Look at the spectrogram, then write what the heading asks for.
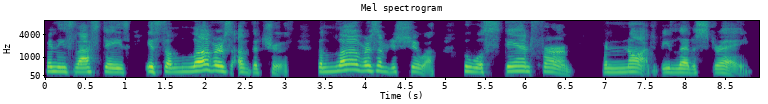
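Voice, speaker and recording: A woman giving an earnest teaching sermon on scripture, stressing key phrases and slowing down for emphasis. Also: mid-range voice, expressive, darkish tone, dry recording. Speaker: Bible teacher.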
